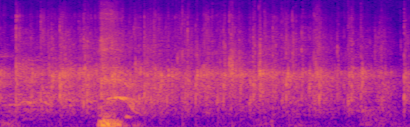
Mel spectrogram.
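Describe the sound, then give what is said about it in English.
An audience gives another round of applause for the day's speakers, a dense wash of many hands clapping that holds at an even level throughout, with a brief louder thump and a faint whistle-like tone near the start. “Can I just get another round of applause for those who are speaking today?”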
